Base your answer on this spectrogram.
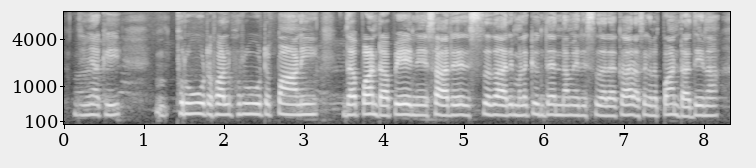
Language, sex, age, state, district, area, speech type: Dogri, female, 30-45, Jammu and Kashmir, Samba, rural, spontaneous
